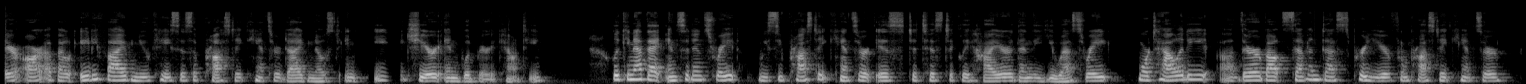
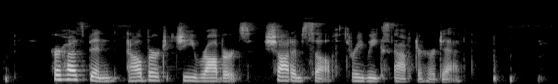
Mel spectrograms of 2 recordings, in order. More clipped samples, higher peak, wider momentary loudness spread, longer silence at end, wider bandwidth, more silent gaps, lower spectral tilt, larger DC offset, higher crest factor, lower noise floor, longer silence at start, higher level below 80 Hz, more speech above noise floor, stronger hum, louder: neither; second, -8 dBFS vs -2 dBFS; second, 9 LU vs 13 LU; second, 0.2 s vs 0.6 s; first, 12.5 kHz vs 9.2 kHz; neither; first, -6 dB/octave vs -4.5 dB/octave; neither; about the same, 16 dB vs 20 dB; first, -52 dBFS vs -43 dBFS; about the same, 0.05 s vs 0.05 s; about the same, -66 dBFS vs -70 dBFS; first, 28 dB vs 22 dB; neither; second, -25 LUFS vs -20 LUFS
